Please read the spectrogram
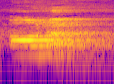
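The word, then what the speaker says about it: honour: तो मैं आपको बता दूं कि इसका प्रोनाउंसिएशन देखिए क्या है। ऑनर, ऑनर क्या आ रहा है?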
